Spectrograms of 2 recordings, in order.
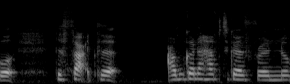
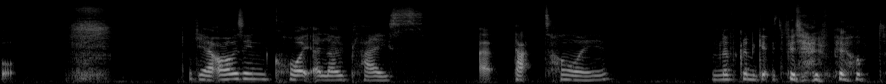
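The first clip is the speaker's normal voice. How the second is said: tearful voice, crying while talking. Recalling a very low place in life, crying while talking. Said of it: "stop crying now".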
